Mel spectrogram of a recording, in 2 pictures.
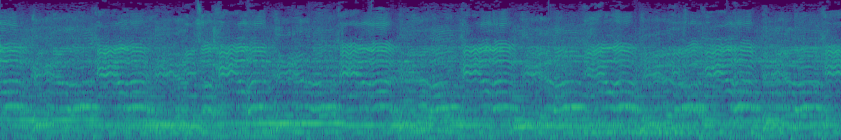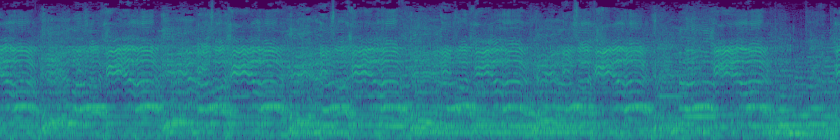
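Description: Live church worship music with singing, running continuously.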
